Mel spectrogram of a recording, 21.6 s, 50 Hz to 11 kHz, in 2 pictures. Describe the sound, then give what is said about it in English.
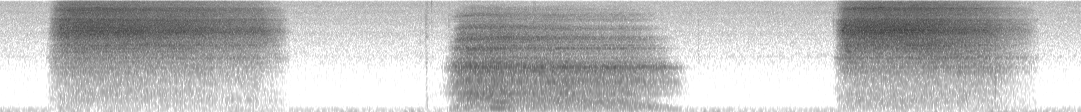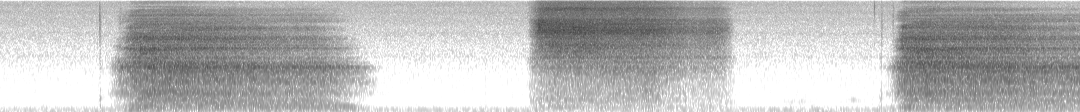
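Slow, deep breathing in and out during a guided morning stretch, about three seconds per breath. Six loud, breathy rushes alternate between inhale and exhale in a steady rhythm, with short quiet pauses between them and no talk. “Count 3 seconds for the inhalation and 3 for the movement of the air out. You can breathe along with me.”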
